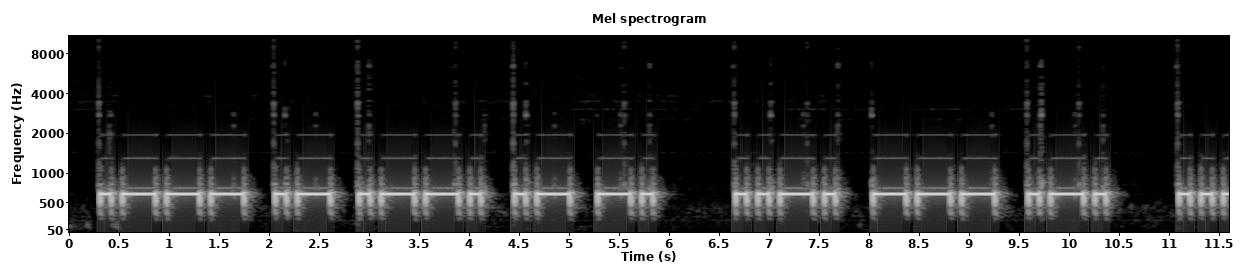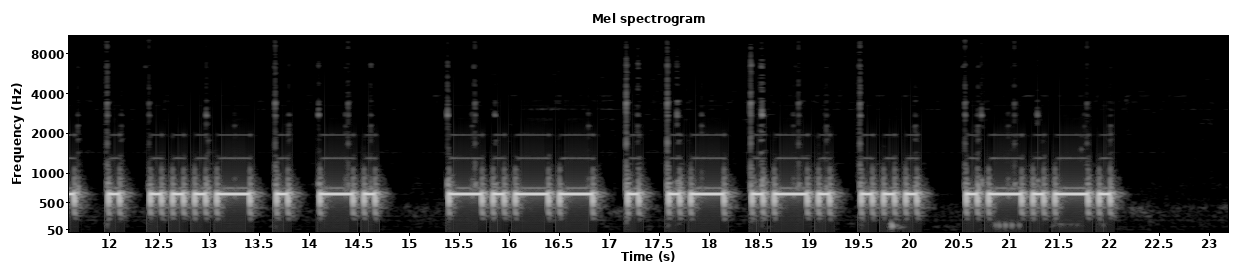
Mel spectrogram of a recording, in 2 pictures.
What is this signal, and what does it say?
Morse code, heard as a keyed tone, about 11 wpm, 650 Hz. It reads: JAPAN FOR SEVEN YEARS <AR>
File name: jh8cbh / 2021cw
